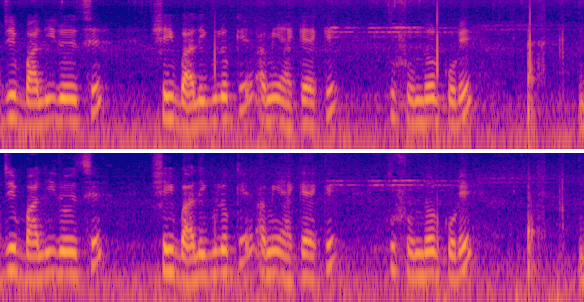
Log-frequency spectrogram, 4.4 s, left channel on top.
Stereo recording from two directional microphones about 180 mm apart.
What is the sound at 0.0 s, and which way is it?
A woman's voice, 5° right (ahead or behind).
